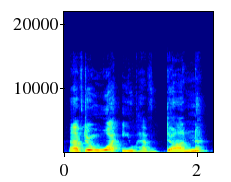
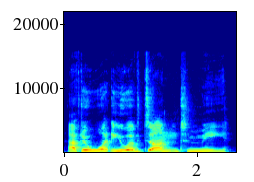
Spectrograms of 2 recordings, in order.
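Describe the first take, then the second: First: Louder, rising furious demand; angry accusation. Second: Louder oily accusation; smarmy blackmailer. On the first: Hades angered. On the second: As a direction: lean on the accusation, oily and cold. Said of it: "in an oily voice". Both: Acted.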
